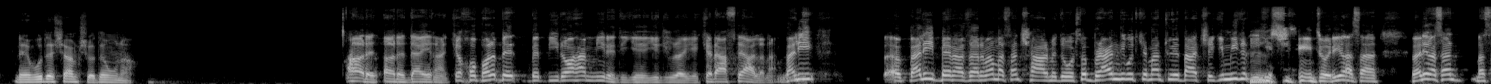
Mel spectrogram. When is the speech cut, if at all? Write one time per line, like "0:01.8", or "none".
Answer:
0:12.5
